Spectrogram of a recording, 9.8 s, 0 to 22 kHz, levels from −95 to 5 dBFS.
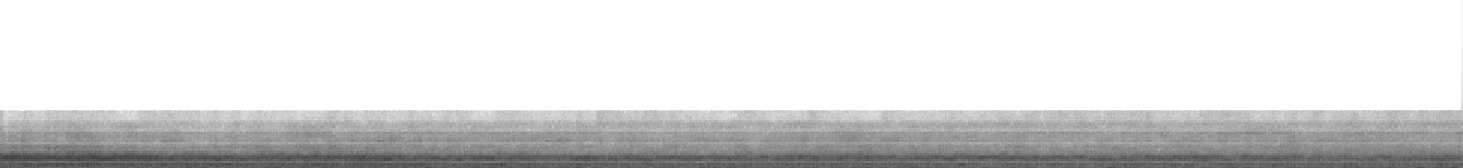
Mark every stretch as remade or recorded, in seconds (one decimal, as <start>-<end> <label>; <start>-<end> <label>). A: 0.0-9.8 remade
